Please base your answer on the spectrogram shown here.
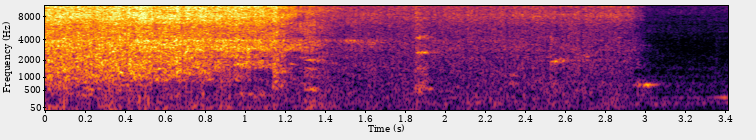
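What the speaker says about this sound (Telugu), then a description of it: "ఆవాలు చిట్పట్లు ఆడిన తర్వాత ఎండుమిరపకాయలు వేసేద్దాం." Dried red chillies hit hot oil already holding popped mustard seeds, giving a loud, close hiss that fades steadily over a few seconds.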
